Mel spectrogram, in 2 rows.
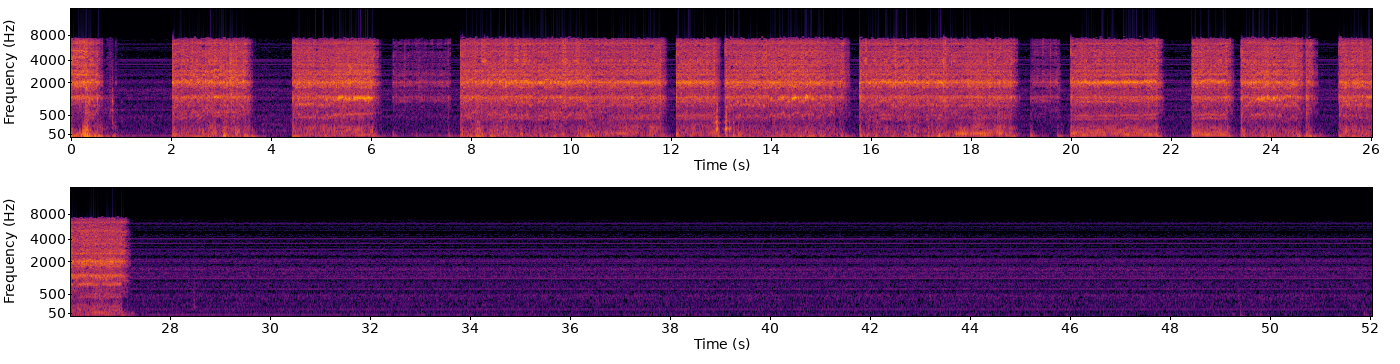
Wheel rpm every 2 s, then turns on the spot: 80, 140, 120, 50, 170, 170, 140, 140, 170, 100, 150, 120, 120, 100, 0, 0, 0, 0, 0, 0, 0, 0, 0, 0, 0, 0.
6-8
